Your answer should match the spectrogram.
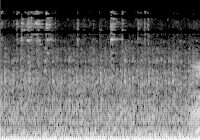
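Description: Heavy truck's diesel engine idling steadily.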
